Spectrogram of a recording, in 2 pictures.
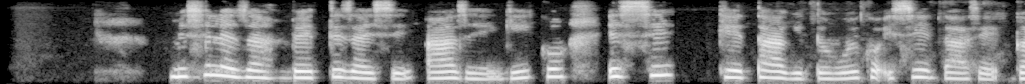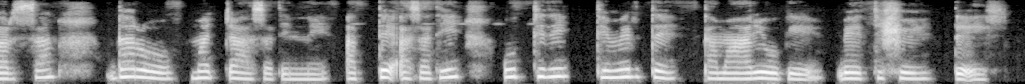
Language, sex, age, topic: Gamo, female, 25-35, government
